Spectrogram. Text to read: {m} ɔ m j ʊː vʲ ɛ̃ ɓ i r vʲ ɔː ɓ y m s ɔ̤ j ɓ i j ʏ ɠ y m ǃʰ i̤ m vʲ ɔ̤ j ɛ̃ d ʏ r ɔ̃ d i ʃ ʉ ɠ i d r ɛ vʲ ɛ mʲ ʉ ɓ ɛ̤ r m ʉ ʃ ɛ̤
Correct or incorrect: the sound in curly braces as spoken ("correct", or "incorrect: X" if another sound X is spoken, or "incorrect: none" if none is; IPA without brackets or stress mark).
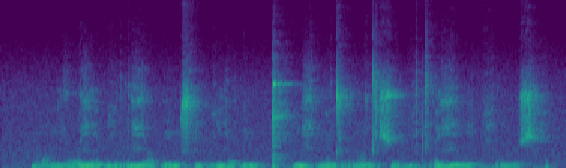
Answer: correct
